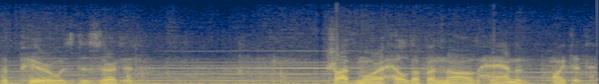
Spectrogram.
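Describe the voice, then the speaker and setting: An American man acting an easygoing sea captain who narrates his adventures in measured, vivid, dryly understated old-time radio style. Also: low voice, lightly acted. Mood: grim, tense. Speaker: lead actor and narrator. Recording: muffled vintage radio recording. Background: loud dramatic music.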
